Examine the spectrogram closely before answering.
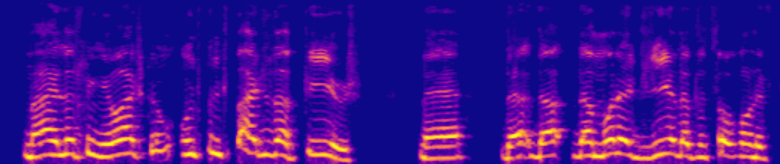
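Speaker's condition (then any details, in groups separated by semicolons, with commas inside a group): Cerebral palsy; motor involvement, uses wheelchair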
